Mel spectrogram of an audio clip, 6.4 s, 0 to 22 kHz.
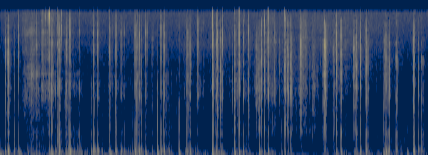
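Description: A thin, flexible holographic vinyl sheet with a sparkly raised texture, about A5 size, is held up in one hand and scratched with long acrylic nails. Dense, rapid crackly scratches and clicks come in quick bursts, with a low body and short, dry transients that die away almost at once.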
